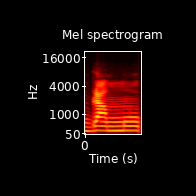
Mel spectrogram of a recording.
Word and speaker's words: ব্রাহ্ম: এখন এই যে শব্দগুলো এই শব্দগুলোর উচ্চারণ মূলত মহ এর মত হয়ে থাকে আমাদের কাছে। তাই না? মহ। দেখো ব্রাহ্ম। এই শব্দটাকে আমরা উচ্চারণ করতেছি। কিন্তু ম এবং হ এর মত।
